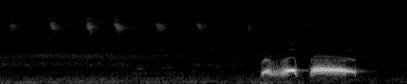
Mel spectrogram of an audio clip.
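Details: Javan spotted dove song used as a lure for bird trapping: after faint high chirps from other small birds, one low two-part coo, a wavering first note then a longer steady note, lasting about one second.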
